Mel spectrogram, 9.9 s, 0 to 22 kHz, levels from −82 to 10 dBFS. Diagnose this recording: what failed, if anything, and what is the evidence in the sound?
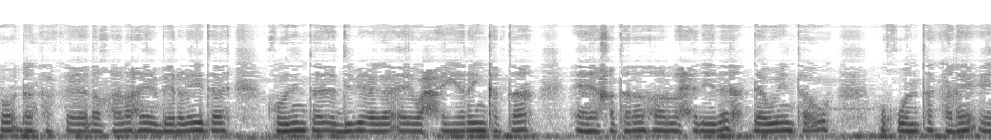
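The failure sits at the codec stage, throughout the speech. Nothing is present above 11.8 kHz, and the treble below that cut-off sounds synthetic rather than recorded. The s sounds come out gritty and lispy, with a metallic edge. This points to heavy HE-AAC compression, likely at a bitrate around 16 kbps. The encoder keeps only the lower spectrum and rebuilds the top by copying lower bands upward, so the rebuilt harmonics no longer match the real ones.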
